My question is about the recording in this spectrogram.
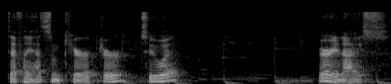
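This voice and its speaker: A man's voice: fairly low pitch, animated, normal speed, vocal fry, a bit bright. Man presenting a casual countdown over music. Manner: informal, repeats key phrases. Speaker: real estate video host. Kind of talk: top ten countdown presentation of neighborhoods.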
